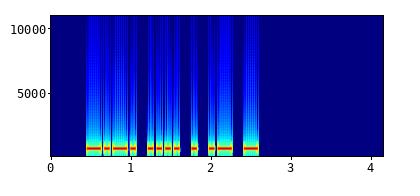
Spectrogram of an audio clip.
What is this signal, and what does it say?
Morse code, heard as a keyed tone, about 22 wpm, 700 Hz. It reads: CHEAT
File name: 5 Letter Words - First 3 Letters Given - 22wpm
